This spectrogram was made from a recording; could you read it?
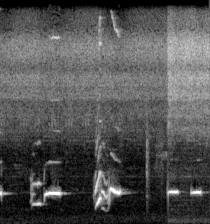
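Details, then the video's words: White-rumped shama of Aceh forest lineage in calm song to draw replies from other shamas: a few short clear whistles and one twisting slurred note, separated by pauses. "Kicauan santai murai trah hutan aceh BUAT MURAI LAIN NYAUT"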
